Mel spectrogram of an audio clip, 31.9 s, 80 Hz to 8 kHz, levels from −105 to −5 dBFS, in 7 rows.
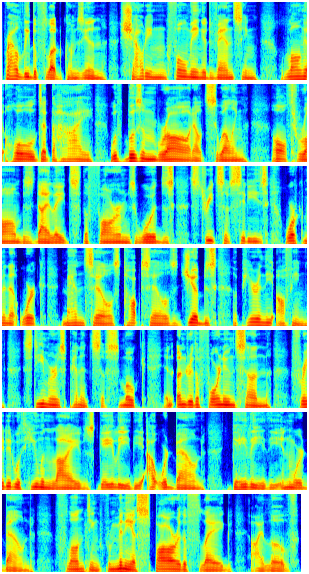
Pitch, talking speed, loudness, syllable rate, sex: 95 Hz, 120 wpm, -21 LUFS, 3.5 syllables/s, male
